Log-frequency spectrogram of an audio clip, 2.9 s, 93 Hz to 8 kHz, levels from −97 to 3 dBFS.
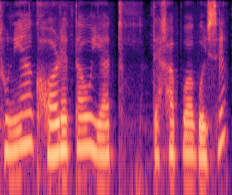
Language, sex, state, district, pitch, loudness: Assamese, female, Assam, Kamrup Metropolitan, 235 Hz, -15 LUFS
